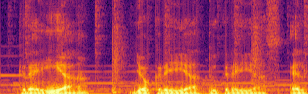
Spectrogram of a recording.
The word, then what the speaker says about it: creía: So if you have a word like creía, yo creía, tú creías, él creía, you would place an accent on the I because that's where you have the stronger stress.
